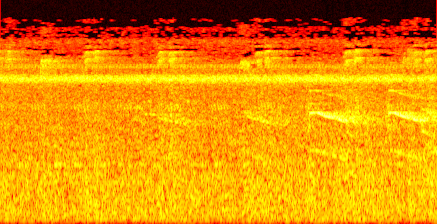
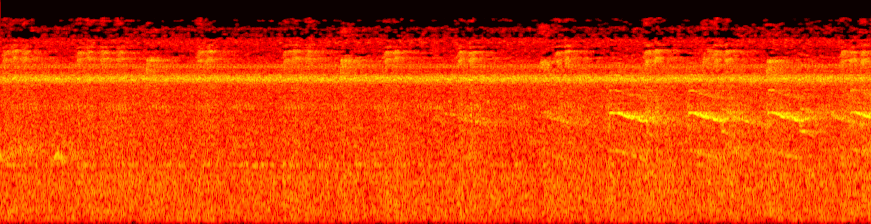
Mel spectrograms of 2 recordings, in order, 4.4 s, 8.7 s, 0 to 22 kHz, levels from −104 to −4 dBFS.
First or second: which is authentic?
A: first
